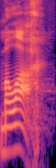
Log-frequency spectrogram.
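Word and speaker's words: malach (מלאך): This is Hebrew, and it's pronounced malach, okay?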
